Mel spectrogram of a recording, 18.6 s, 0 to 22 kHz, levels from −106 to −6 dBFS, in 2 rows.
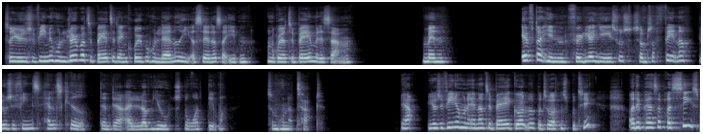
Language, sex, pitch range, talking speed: Danish, female, 220-270 Hz, 180 wpm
